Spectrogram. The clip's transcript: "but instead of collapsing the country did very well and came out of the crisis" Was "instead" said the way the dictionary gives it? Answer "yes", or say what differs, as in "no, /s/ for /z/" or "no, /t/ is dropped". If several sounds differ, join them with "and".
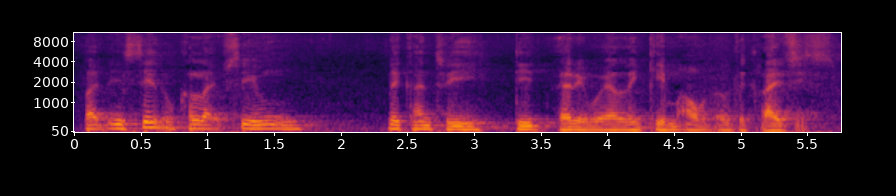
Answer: yes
